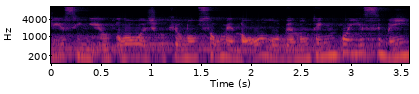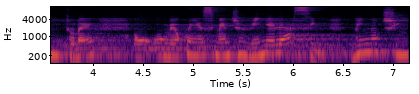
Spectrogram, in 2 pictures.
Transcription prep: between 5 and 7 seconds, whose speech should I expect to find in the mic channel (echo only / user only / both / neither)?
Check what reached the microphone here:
echo only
